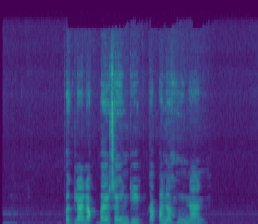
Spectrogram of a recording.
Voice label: Tagalog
